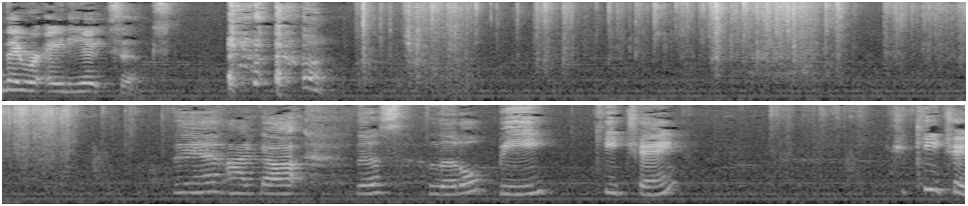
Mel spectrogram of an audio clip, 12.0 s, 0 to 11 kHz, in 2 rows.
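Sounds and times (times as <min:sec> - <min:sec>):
woman coughing: 0:01.4 - 0:02.1
rustling and handling noise: 0:02.2 - 0:07.2, 0:10.6 - 0:12.0.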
